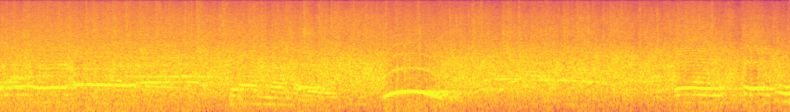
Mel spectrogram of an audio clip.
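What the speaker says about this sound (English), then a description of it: "one last round of applause for our outstanding singers" At an elementary school winter concert, the audience gives a loud, full round of applause for the singers, with scattered cheering and voices mixed into the steady clapping throughout.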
